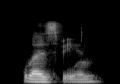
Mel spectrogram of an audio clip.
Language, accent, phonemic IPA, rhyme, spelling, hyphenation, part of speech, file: English, General American, /ˈlɛz.bi.ən/, -ɛzbiən, lesbian, lesb‧i‧an, adjective / noun / verb, En-us-lesbian.wav
- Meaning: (adjective) Homosexual, gay; preferring exclusively women as romantic or sexual partners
